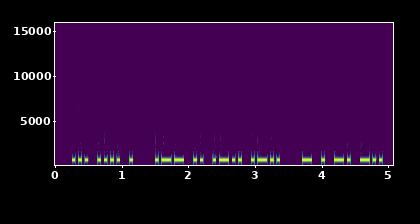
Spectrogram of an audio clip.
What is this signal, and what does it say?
Morse code, heard as a keyed tone, about 25 wpm, 700 Hz. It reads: SHE WILL TEND
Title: Sentences from Top 1000 Words - Review Part 5 - 25wpm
